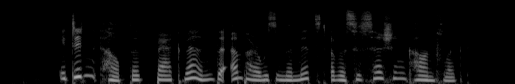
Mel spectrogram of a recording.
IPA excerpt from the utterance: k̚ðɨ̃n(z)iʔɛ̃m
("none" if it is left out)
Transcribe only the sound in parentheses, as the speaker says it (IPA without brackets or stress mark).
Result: ð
